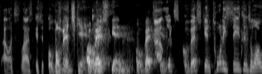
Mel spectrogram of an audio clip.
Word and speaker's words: Ovechkin: How you pronounce Alex's last? Is it Ovechkin? Ovechkin.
